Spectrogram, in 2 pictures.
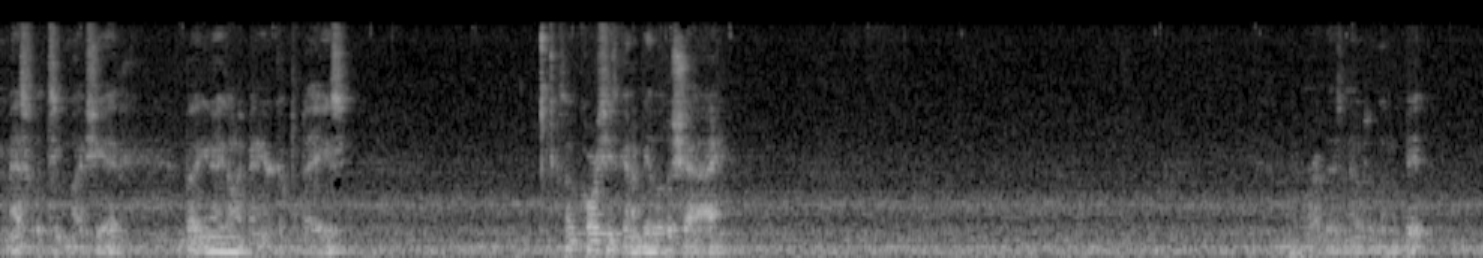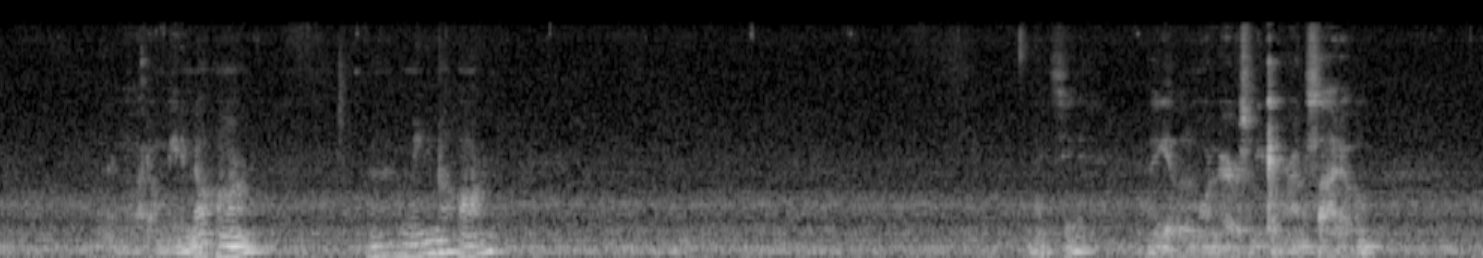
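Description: A man speaks calmly and closely, in short bursts with pauses.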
